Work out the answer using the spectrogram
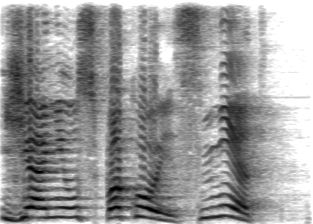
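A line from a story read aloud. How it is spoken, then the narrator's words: Shouting. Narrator (Russian): кричала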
